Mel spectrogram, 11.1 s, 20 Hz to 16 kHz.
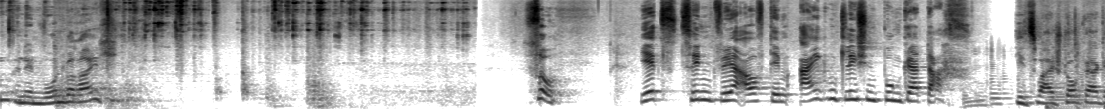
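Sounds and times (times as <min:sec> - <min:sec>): small metal pieces jingling: 0:00.0 - 0:04.8.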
